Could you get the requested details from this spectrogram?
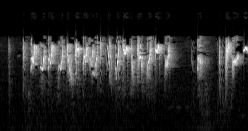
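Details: Lesser green leafbird lure call used to attract wild birds: a continuous three-second stream of fast, high chirps and twittering whistles, then a short pause and a few sharper separate notes.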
